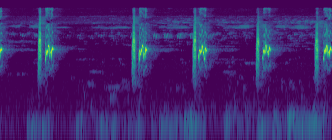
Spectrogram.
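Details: Vigorously calling sooty-headed bulbul luring a rival: five quick phrases at uneven gaps, each a sharp scratchy onset and a tight cluster of bubbly whistles, with faint low rustling between them.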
